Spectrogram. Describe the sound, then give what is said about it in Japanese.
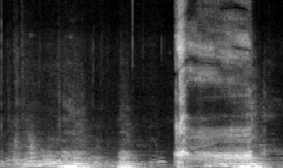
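A lioness in the neighbouring cage roars in deep, throaty bursts, several calls in a row, the last one longer and louder, with some crowd or ambient noise in the background. “うわ今隣の檻のメスライオンが吠えてますよ。”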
